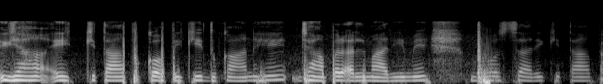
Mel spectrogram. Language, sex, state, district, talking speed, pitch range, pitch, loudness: Hindi, female, Chhattisgarh, Rajnandgaon, 150 wpm, 175-190 Hz, 180 Hz, -19 LUFS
